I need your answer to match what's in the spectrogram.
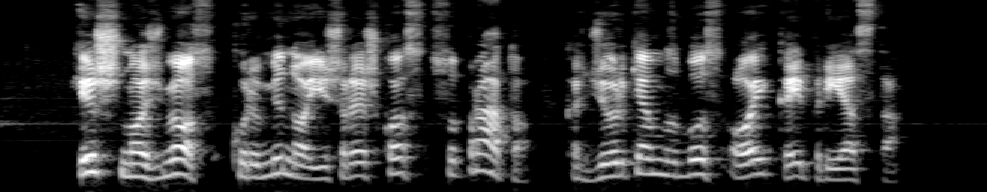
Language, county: Lithuanian, Šiauliai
